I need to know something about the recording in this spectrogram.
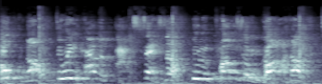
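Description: A man's preaching voice in a rhythmic, chant-like delivery, with several sharp percussive hits between phrases.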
